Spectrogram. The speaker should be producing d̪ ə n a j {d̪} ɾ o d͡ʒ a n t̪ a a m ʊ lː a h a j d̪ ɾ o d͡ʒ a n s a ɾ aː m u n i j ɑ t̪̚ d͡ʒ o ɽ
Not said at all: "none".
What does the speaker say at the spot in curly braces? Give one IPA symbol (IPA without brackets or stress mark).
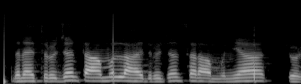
t̪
